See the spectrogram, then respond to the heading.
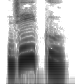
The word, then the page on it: ಜೇಕು: jēku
